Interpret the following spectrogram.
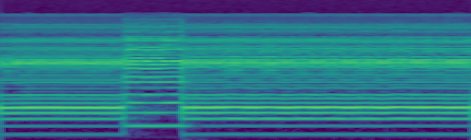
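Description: Bagpipe practice chanter sounding a steady held note, broken about half a second in by a short jump to a higher note (the G gracenote, made by lifting the left index finger off its hole and snapping it back down) before the first note returns and holds.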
